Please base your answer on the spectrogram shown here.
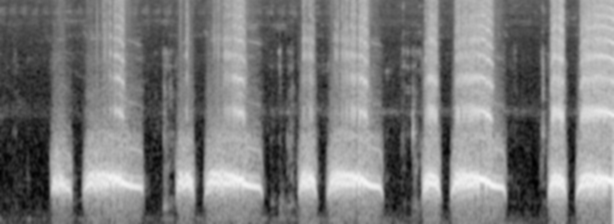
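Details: Spotted dove used as a decoy, cooing steadily with four or five phrases, each a brief note and then a longer rich coo, repeated about every second and a half with no other sounds.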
